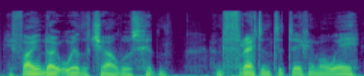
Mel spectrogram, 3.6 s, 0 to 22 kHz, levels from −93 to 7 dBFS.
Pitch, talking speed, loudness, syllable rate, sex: 95 Hz, 230 wpm, -18 LUFS, 6.2 syllables/s, male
